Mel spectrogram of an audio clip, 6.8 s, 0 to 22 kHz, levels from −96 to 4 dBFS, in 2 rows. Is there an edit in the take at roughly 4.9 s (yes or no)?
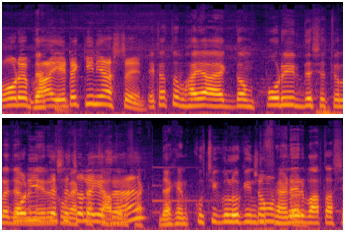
yes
